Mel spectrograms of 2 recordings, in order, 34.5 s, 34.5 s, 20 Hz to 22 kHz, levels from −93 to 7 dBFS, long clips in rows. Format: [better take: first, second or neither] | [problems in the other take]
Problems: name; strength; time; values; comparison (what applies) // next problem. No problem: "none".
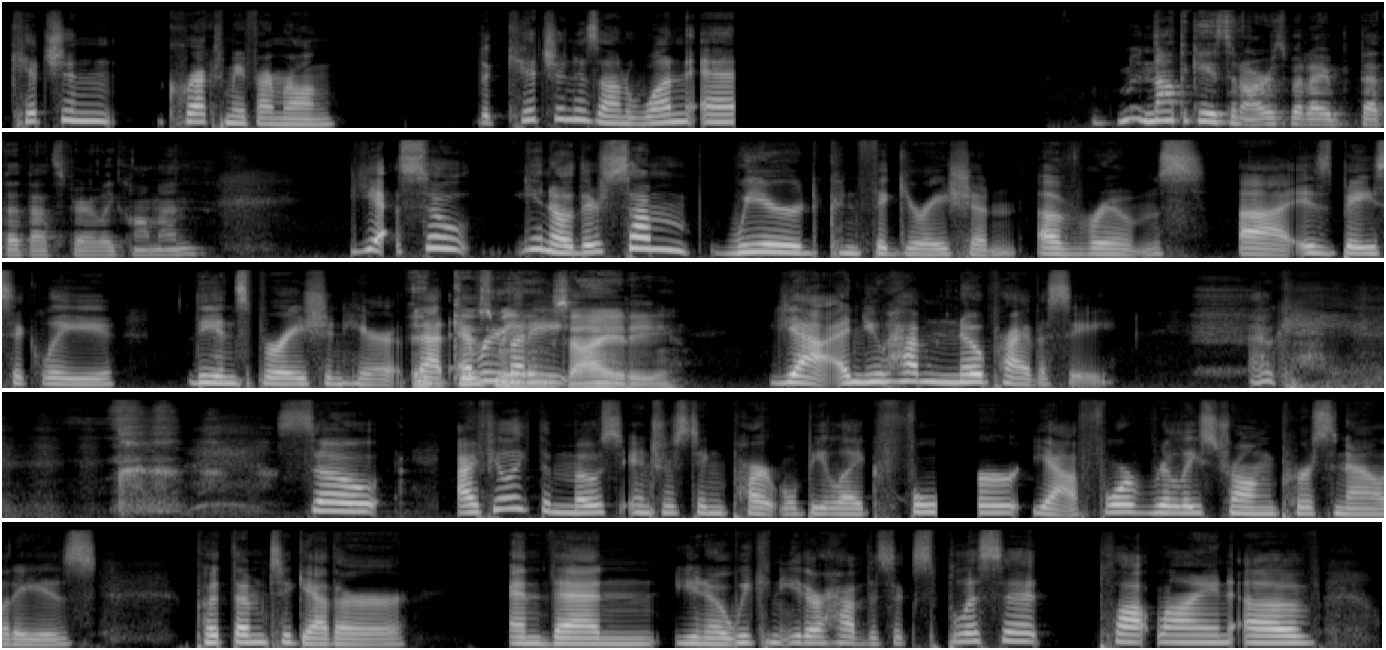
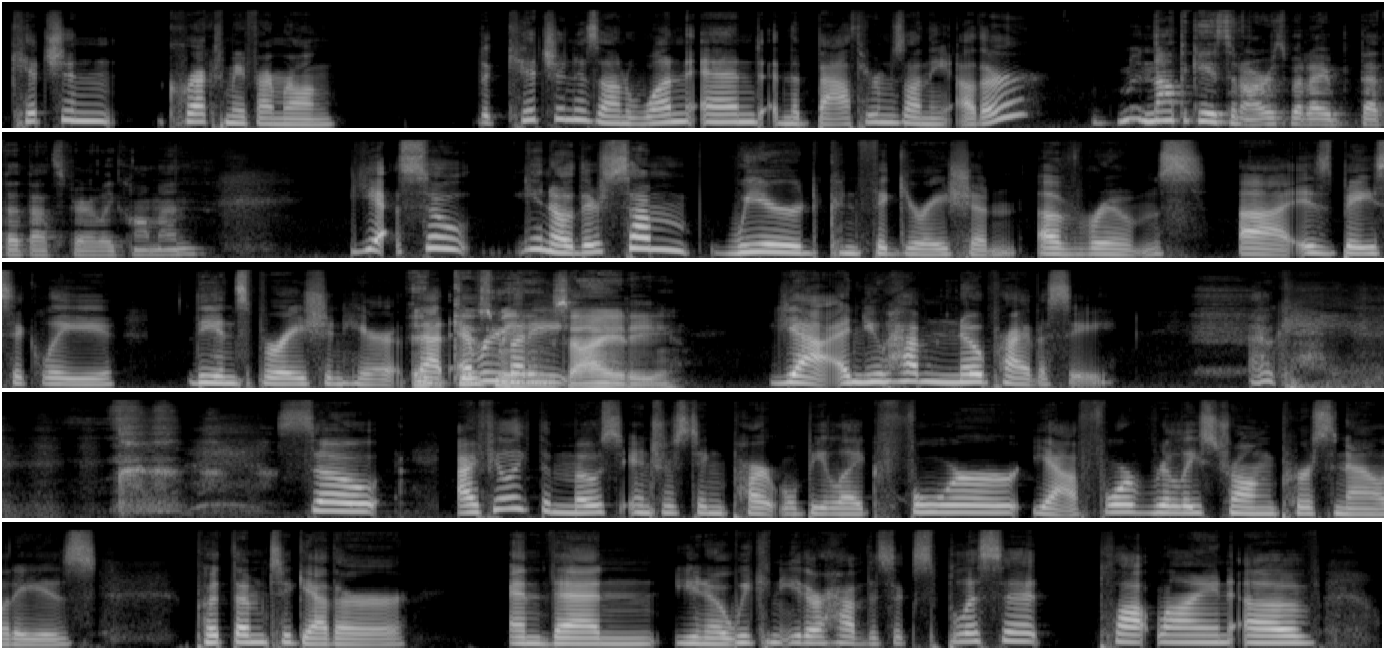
second | audio cutting out; at 3.5 s for 1.5 s and at 25 s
